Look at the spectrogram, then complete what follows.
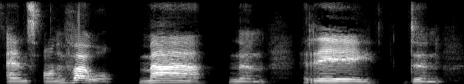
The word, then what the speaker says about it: reden: Manen, reden, zonen. So when a syllable is open, it ends on a vowel, then the vowel is pronounced long, but we only need to write one.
